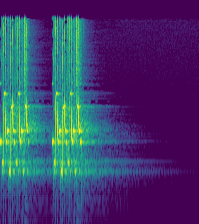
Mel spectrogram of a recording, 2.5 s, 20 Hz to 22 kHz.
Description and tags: Ringing ringtone
Created with a sound i made but used DirectWave from FL studio to change it into a sci-fi sounding ringtone. Recorded From FL Studio 20 to Audacity, Processed in Audacity.
Ring, high-pitch, quick, effect, sound, sci-fi, ringing, effects, rings, reverb, ringtones, ringtone, fx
